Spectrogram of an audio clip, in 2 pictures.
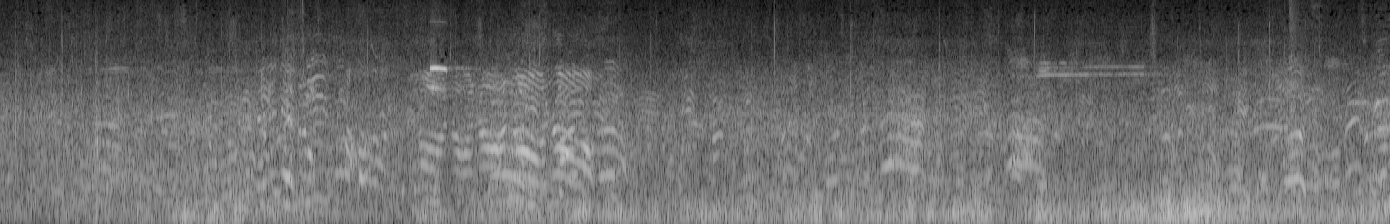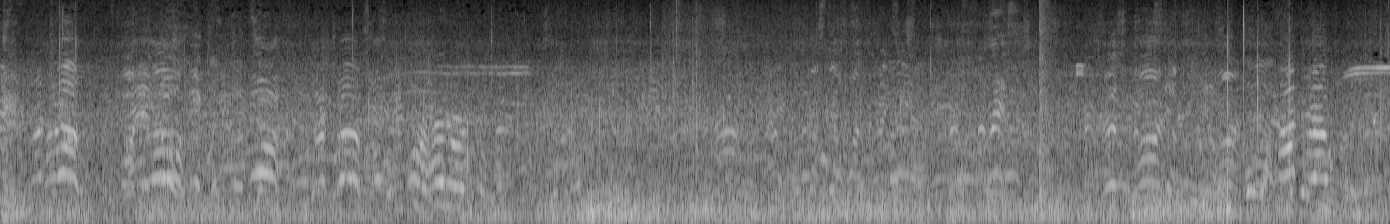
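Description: A crowd of spectators chatters and cheers in the distance.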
